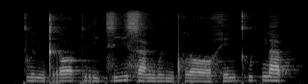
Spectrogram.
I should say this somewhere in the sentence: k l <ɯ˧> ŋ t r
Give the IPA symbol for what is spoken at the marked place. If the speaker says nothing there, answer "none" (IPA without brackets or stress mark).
ɯ˨˩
